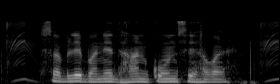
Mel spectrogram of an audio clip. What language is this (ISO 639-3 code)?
hne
